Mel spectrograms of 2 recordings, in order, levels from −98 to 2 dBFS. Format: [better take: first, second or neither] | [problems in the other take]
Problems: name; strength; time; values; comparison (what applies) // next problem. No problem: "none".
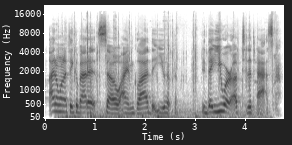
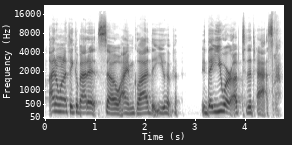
second | keyboard typing; noticeable; peak 9 dB below the speech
